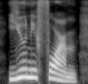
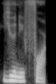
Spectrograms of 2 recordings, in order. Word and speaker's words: uniform: Walaupun tulisannya pakai huruf U, cara kita bacanya itu ada bunyi Y di depan uniform. Dan bunyi Y itu konsonan.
